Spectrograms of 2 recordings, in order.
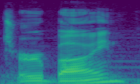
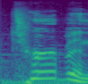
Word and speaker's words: turbine: turbine instead of turbine now turbine is actually the original pronunciation for the word turbine is more of a British pronunciation now as a student of the English language I think it's fascinating how language and pronunciations change over time and it's gotten to the point where a lot of Americans have never heard the American pronunciation turbine turbine turbine after the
